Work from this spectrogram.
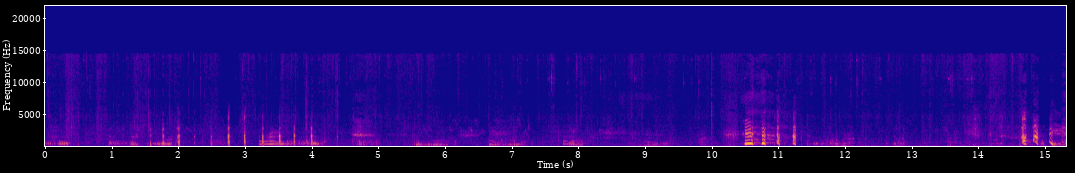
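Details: Seven-month-old blue Great Dane puppy, just bathed and not wanting to go home, gives rough, rumbling play growls mixed with whines while people talk nearby.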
